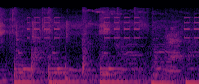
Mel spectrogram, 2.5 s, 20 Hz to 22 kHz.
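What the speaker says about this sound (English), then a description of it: "My timer is telling me that that's 15 minutes." A kitchen timer beeps repeatedly in a steady electronic pattern, fairly loud and close, with soft background kitchen sounds.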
